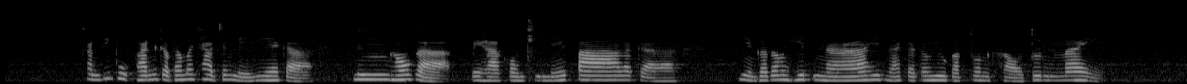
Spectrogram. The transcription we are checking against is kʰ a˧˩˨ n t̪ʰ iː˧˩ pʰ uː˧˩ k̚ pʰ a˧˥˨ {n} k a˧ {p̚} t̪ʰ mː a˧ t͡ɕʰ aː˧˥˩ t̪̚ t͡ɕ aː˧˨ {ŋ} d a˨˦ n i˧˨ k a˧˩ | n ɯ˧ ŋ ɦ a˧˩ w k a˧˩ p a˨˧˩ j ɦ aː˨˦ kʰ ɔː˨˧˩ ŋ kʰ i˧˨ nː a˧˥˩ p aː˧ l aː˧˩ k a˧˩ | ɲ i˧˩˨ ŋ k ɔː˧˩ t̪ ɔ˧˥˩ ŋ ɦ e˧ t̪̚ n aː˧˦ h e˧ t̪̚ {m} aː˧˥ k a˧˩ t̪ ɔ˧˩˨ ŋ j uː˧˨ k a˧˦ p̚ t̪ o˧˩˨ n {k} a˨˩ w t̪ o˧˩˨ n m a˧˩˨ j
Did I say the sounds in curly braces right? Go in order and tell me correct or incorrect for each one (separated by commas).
correct, correct, correct, incorrect, incorrect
